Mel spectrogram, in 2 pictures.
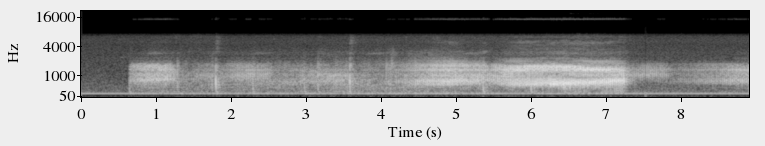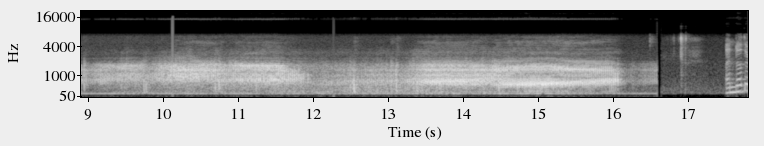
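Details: A male pickerel frog gives its spring breeding call in Michigan, where it is a species of special concern: a soft, steady snore of rapid pulses, quieter, more regular and less far-carrying than a northern leopard frog's.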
